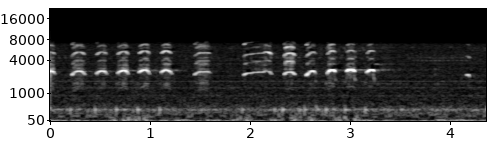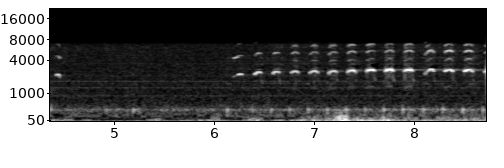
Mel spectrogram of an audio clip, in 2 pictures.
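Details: Female osprey on a Loch Arkaig nest around 5am in July 2019, awaiting food from the male: rhythmic series of high, clipped whistles, a quiet gap with a couple of stray notes, then the chirping resumes with faint background rumble.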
